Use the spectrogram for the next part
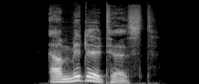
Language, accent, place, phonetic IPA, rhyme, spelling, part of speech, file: German, Germany, Berlin, [ɛɐ̯ˈmɪtl̩təst], -ɪtl̩təst, ermitteltest, verb, De-ermitteltest.ogg
- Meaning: inflection of ermitteln: 1. second-person singular preterite 2. second-person singular subjunctive II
